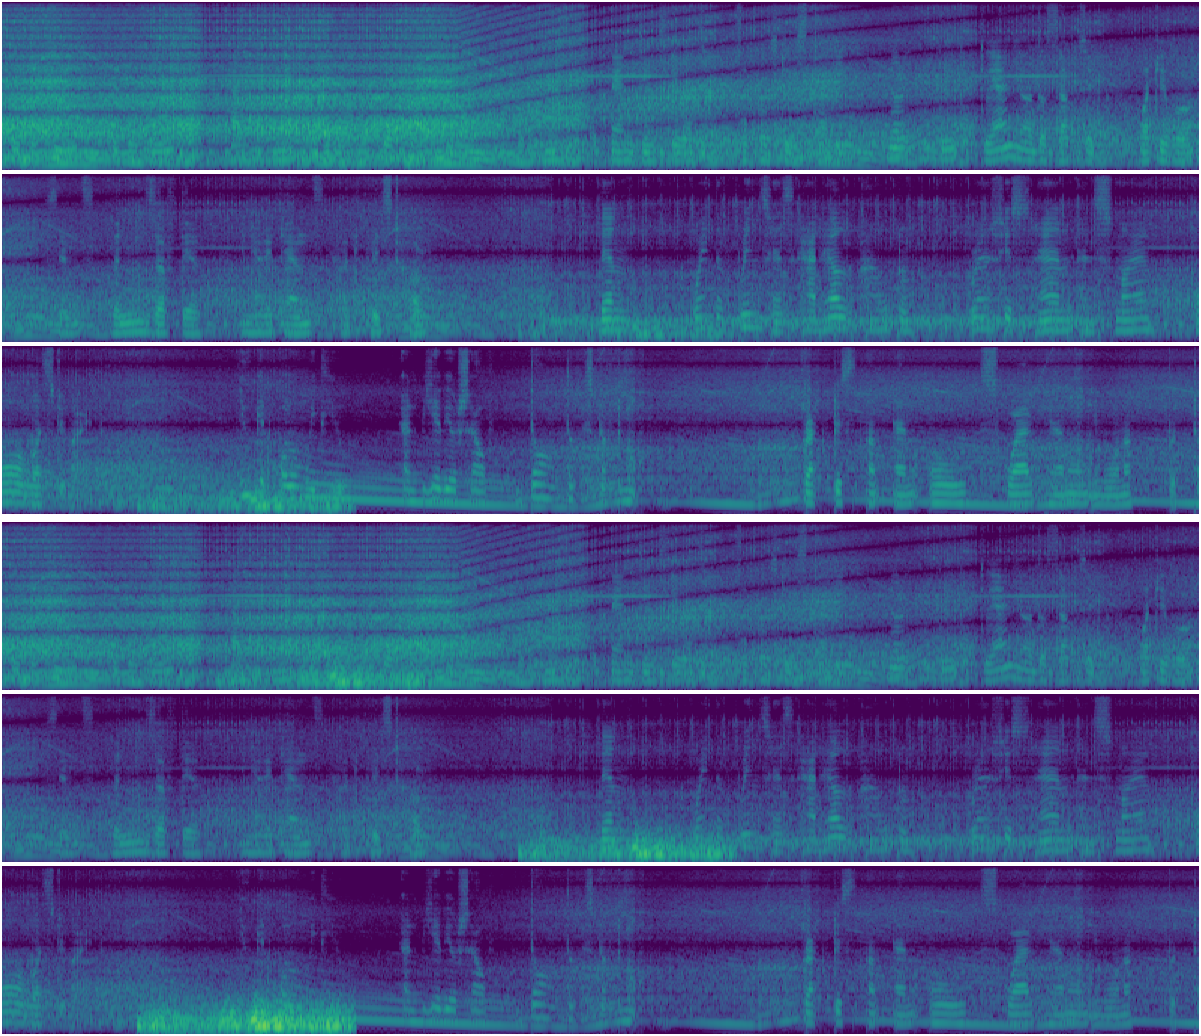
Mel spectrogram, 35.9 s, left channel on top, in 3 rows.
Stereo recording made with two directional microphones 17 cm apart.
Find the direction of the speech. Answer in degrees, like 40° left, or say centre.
40° left.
